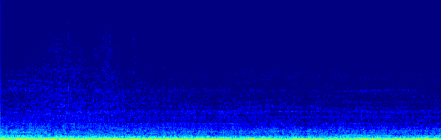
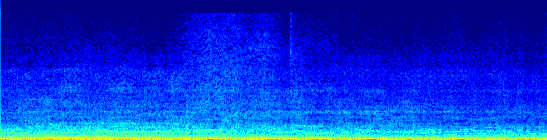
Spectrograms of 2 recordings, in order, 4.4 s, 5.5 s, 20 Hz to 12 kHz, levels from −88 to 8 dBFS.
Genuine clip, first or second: first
